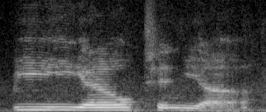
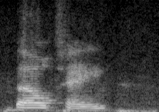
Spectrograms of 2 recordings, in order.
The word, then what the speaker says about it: Beltane: Beltane the sabbath of Beltane BL tinea never heard that pronunciation although most magical folks simply Beltane balls on May 1st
